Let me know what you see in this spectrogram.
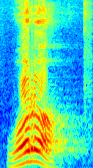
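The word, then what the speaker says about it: water: 자, 영어로는 워러, 해머링. 물을 옛날에 내가 배울 때 워터, 티읕 발음인데 티읕 발음 잘해요. 워러, 뭉개죠.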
